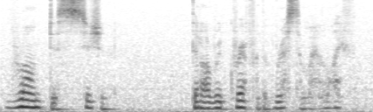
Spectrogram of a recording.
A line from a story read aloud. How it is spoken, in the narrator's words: Rain whispered to herself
